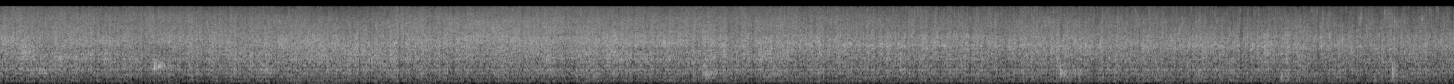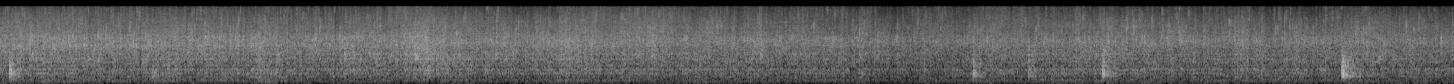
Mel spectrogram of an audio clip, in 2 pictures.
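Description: Chicken thigh pieces sizzling in hot oil in a wok on lowered heat as they are stir-fried with a spatula. The frying hiss is steady and slowly gets quieter, with a few light clicks of the spatula.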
